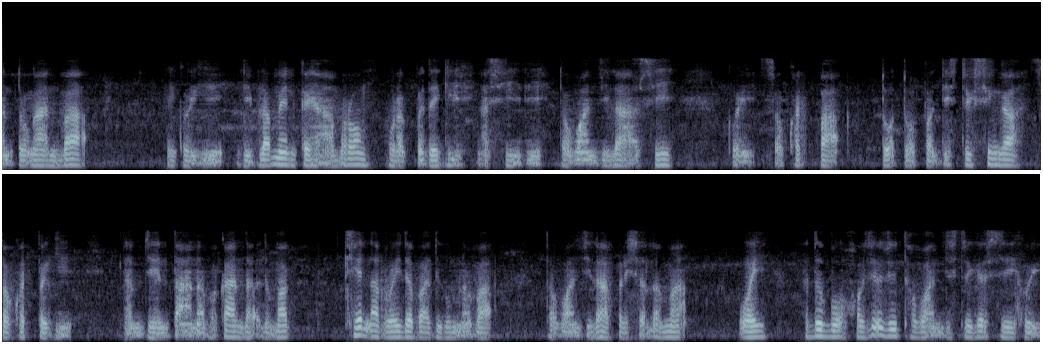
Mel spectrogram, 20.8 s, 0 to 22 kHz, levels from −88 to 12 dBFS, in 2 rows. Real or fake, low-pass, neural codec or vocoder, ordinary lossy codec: fake; 5.4 kHz; vocoder, 22.05 kHz, 80 mel bands, HiFi-GAN; AAC, 32 kbps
